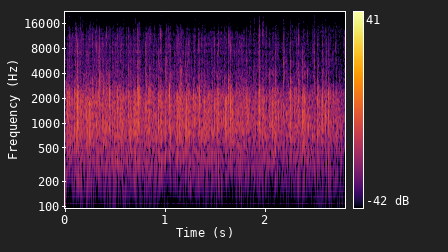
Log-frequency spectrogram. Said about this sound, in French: Une bonne main d'applaudissement pour tout ce que le Saint-Esprit nous offre.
